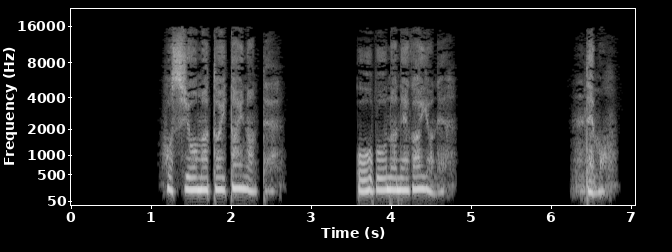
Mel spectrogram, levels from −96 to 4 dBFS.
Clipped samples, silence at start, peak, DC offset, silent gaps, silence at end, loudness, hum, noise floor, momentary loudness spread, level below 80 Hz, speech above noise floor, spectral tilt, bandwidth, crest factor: under 0.1%; 1.15 s; -6 dBFS; under 0.1%; 2.72-3.57 s, 4.85-6.20 s; 0.25 s; -20 LUFS; none; under -90 dBFS; 18 LU; -64 dBFS; over 70 dB; -4 dB/octave; 16 kHz; 18 dB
